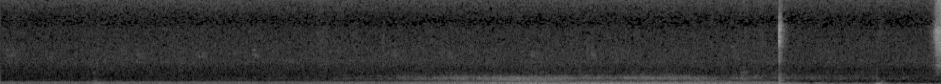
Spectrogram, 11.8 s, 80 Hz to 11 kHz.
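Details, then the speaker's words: 2007–2011 Mercedes Sprinter W906, OM646 diesel, after fuel filter replacement, ignition on engine off; faint steady electric hum, then relay click and stop; normal fuel pump priming. "Just let the fuel pump run for a minimum of 30 seconds. I like to do this a couple of times just to ensure that the fuel pump does not run dry."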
